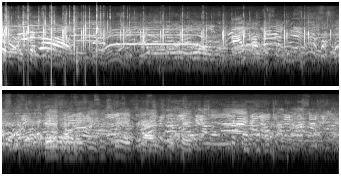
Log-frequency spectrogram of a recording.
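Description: Several voices talking and calling out at once, spectators and players chattering across a field, with one long drawn-out call about two seconds in and a few sharp claps near the start.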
